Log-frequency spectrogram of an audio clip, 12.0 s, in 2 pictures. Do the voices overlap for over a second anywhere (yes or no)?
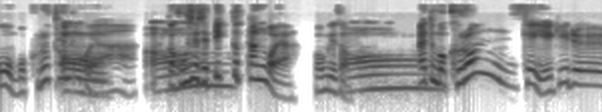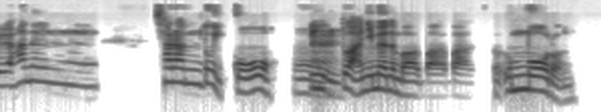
yes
